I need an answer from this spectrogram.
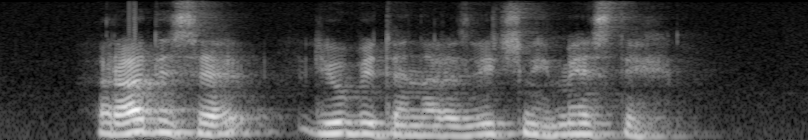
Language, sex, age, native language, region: Slovenian, male, 30-49, Slovenian, Drava region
